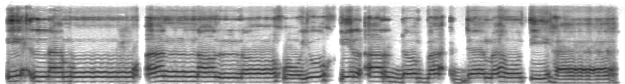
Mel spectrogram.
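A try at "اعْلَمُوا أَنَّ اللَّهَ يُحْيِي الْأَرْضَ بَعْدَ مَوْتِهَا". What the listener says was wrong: I'lamu annallaha yuhyil arda ba'da mautiha. I'lamu annallaha. I'lamu annallaha yuhyil arda ba'da mautiha. Annallaha. Annallaha bukan hu.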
